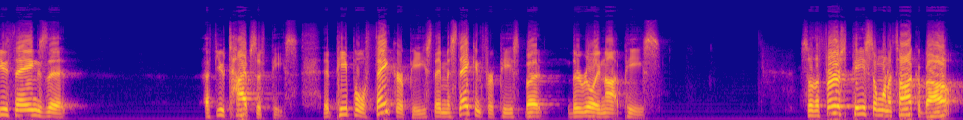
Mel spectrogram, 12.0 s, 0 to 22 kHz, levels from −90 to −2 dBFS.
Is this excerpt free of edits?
yes; 0 cuts

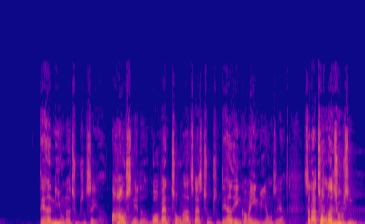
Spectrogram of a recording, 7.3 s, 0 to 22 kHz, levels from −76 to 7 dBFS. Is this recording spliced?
yes; 3 cuts; at 2.1 s, 3.2 s, 6.0 s

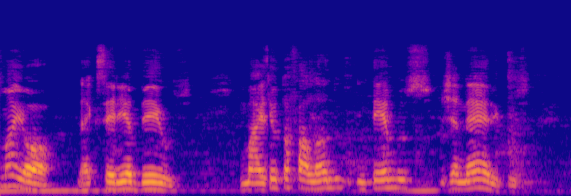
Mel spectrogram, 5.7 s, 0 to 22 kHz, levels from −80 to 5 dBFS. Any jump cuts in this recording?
yes; 1 cut; at 2.7 s

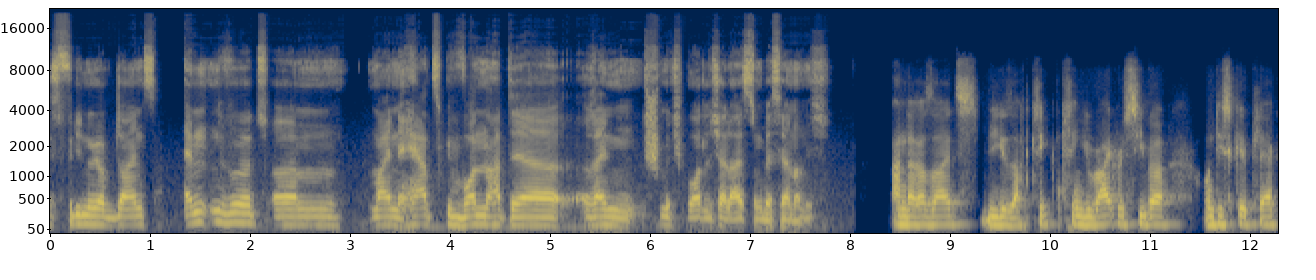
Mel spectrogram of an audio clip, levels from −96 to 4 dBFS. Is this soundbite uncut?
no; 1 cut; at 3.1 s

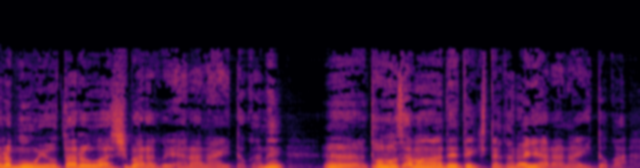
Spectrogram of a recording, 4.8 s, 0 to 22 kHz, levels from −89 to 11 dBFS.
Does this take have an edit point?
no; 0 cuts

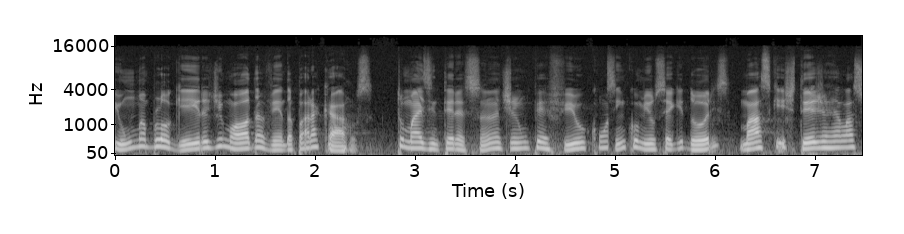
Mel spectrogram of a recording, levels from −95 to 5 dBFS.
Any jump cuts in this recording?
yes; 4 cuts; at 1.8 s, 2.8 s, 4.0 s, 4.9 s

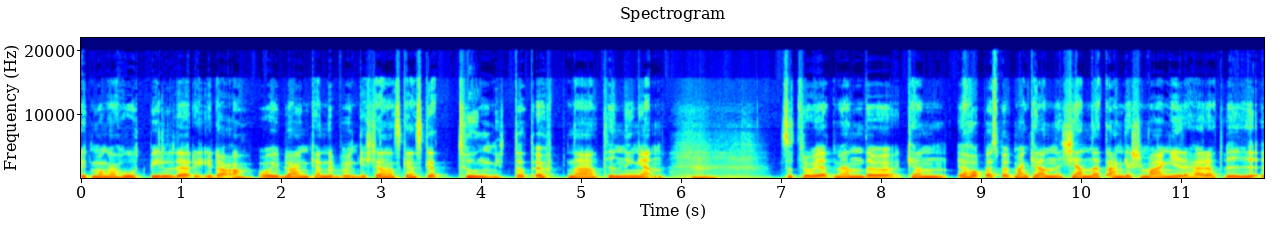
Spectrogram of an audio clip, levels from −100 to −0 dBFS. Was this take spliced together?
no; 0 cuts

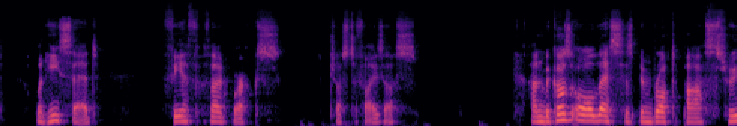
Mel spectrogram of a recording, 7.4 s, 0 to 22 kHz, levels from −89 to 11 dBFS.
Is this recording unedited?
yes; 0 cuts

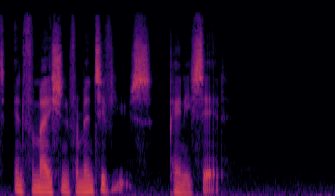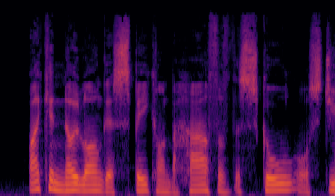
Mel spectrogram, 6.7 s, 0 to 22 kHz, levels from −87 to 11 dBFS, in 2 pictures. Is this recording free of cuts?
yes; 0 cuts

